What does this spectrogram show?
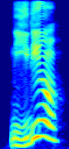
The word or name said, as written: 拟定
